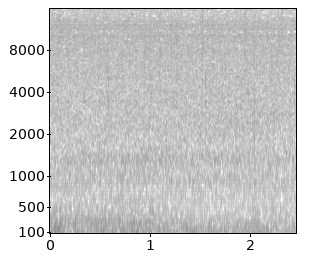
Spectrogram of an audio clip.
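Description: Steady rain patters against a window, a dense, even wash of tiny droplet taps with no pauses, soft, with no voices.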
